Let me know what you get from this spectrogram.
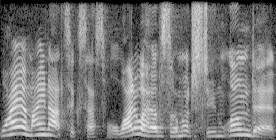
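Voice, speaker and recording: Fairly quick and animated, the speaker moves right along. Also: woman. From US West Coast (San Francisco). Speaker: public health worker, alumni speaker. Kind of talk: talk to students.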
